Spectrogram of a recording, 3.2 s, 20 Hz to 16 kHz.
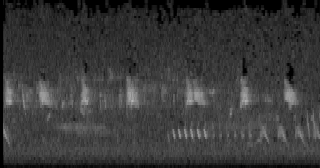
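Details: European greenfinch (Chloris c. chloris) at Quiberon, France, in April 2023, giving quick twittering trills in the middle pitch range over a steady series of thin, very high ticking notes about every half second.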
